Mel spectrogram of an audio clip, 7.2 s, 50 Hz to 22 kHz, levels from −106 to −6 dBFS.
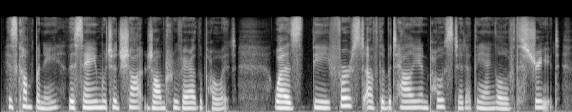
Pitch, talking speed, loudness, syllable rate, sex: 210 Hz, 200 wpm, -18 LUFS, 5.1 syllables/s, female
